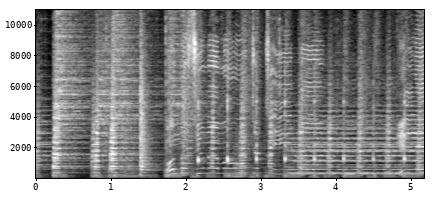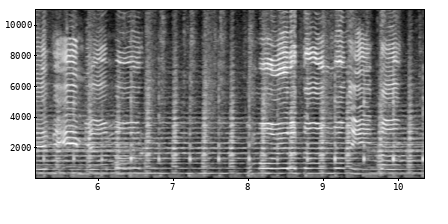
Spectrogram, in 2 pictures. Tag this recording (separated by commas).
Music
